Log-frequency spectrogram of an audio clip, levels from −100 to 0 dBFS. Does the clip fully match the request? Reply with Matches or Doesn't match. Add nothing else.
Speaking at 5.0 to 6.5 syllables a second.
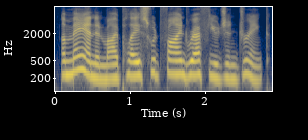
Doesn't match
